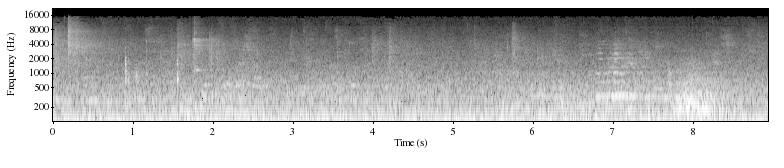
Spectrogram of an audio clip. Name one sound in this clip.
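An accordion plays in a room with a slight echo.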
